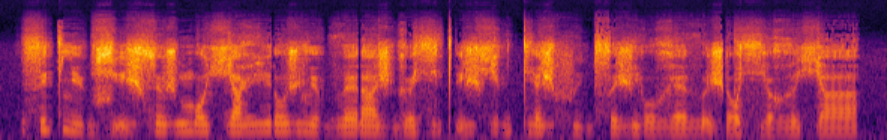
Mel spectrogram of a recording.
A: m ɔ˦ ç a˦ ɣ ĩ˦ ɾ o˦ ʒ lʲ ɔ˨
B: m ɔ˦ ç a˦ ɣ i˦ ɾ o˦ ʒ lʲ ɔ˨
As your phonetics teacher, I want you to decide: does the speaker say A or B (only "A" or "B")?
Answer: B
